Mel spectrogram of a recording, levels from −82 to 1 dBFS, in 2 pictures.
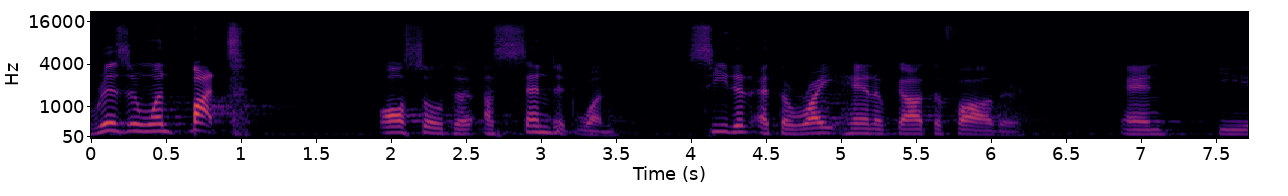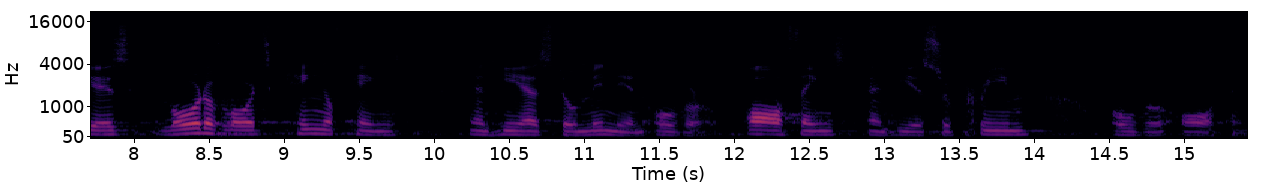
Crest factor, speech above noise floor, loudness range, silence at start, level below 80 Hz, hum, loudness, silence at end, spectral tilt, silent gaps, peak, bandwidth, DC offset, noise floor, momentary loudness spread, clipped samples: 28 dB; 33 dB; 11 LU; 0 s; under -90 dBFS; none; -46 LUFS; 0.05 s; -3.5 dB/octave; none; -22 dBFS; 15.5 kHz; under 0.1%; -80 dBFS; 20 LU; under 0.1%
